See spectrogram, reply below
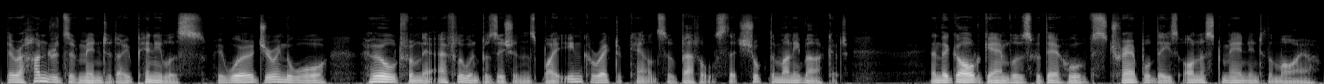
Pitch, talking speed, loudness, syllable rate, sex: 90 Hz, 190 wpm, -21 LUFS, 5.5 syllables/s, male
